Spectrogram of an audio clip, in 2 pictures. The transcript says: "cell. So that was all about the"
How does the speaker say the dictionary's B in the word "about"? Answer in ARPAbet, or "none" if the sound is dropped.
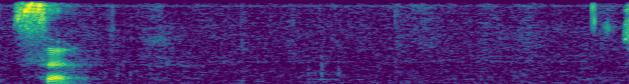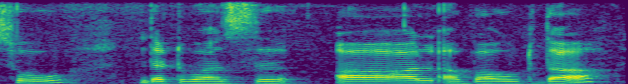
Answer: B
